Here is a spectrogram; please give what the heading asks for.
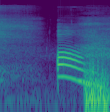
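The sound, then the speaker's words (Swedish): A deep breath drawn in through the nose during a guided breathing exercise: a long, soft airy inhale that fades, then a brief pause and a loud voiced sigh whose pitch falls as it trails into breathy exhalation. “Kan vi bara ta ett djupt andetag med näsan?”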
